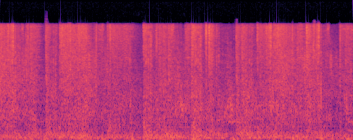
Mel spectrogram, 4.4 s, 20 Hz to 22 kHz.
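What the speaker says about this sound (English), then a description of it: "his main army takes heavy casualties from cannon fire, while Bepa's cannons" Dense crackling volleys of massed musket fire and booming cannon shots fill a Cossacks 3 battle between 18th-century armies, a continuous, chaotic barrage of overlapping reports with no voices.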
